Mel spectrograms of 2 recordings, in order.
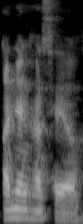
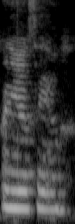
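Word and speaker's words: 안녕하세요: It's annyeonghaseyo. Annyeonghaseyo.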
